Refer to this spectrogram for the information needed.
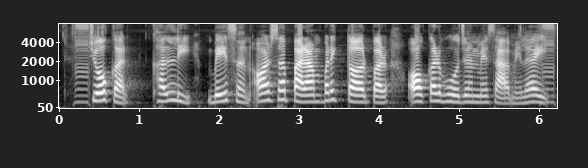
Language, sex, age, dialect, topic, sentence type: Magahi, male, 25-30, Western, agriculture, statement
